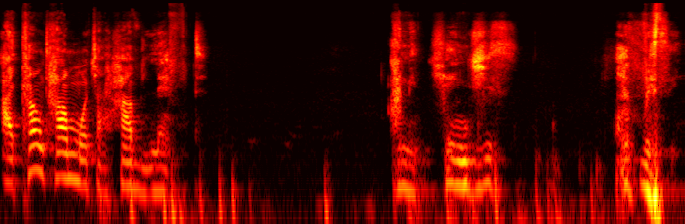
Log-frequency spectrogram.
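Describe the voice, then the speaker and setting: A man, preaching a sermon and telling a personal testimony in an earnest storytelling way that often sinks to hushed tones. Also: medium pitch, slow pace, husky. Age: 50s. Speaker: bishop.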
